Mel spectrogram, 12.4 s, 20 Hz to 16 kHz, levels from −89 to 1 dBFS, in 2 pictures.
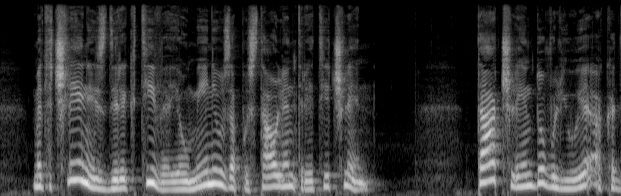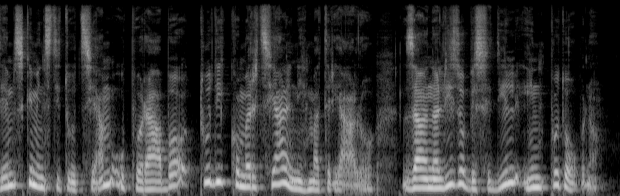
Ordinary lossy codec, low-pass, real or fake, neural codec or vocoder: none; 14.4 kHz; real; none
